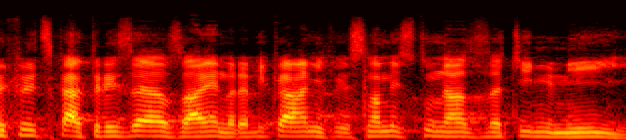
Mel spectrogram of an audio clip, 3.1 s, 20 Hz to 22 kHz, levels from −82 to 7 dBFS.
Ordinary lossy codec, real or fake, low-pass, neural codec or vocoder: MP3, 96 kbps; fake; 14.4 kHz; codec, 32 kHz, 1.9 kbps, SNAC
